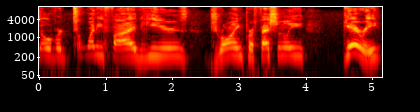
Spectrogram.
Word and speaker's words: Gerry: 25 years drawing professionally gary not pronounced jerry as it might seem welcome to pop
